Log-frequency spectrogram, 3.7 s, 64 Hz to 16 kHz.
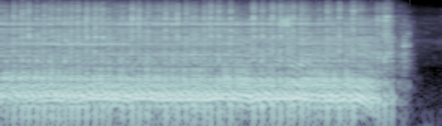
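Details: Chinese counterfeit chainsaw sold as a Stihl (MS 461), newly assembled and first start attempt: loud, steady two-stroke buzz holding an even pitch for three seconds, then cuts off cleanly; starts and runs normally.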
